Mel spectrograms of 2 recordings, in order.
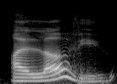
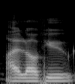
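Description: First: The pitch moves naturally across the phrase. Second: The pitch stays flat like a robot. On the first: The speaker calls it right. "제일 자연스럽게" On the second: The speaker calls it wrong. "무슨 에이아이도 아니고 그런 소리를 낸다"

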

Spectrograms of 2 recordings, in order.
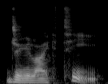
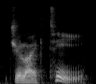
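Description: Both takes have the same delivery.

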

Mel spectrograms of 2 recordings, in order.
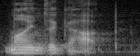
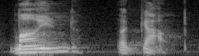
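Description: First: The words are said evenly, without strong beats. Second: The words are said with strong, energetic stress beats. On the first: The speaker calls it wrong. "Pas mind the gap" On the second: The speaker calls it right. "mais mind the gap. L'anglais est énergique à cause de l'accent d'intensité"

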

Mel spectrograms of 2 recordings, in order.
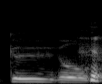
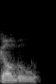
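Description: First: The first vowel is a long 'oo'. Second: The first vowel is a short 'o'. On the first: The speaker calls it right. "There's two O's in there, it's Google" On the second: The speaker calls it wrong. "she'll pronounce it Goggle"

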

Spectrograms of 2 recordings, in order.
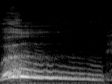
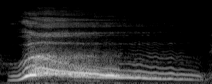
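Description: First: The cry is at normal loudness. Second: The cry is shouted loudly.

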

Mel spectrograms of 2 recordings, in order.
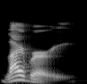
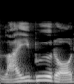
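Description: First: It is said with English sounds and rhythm. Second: It is said as separate Korean-style syllables. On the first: The speaker calls it right. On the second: The speaker calls it wrong.

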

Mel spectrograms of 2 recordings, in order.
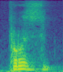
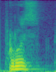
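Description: The two takes are said the same way.

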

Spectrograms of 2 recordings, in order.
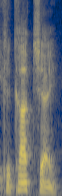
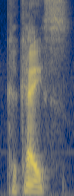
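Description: First: The surname is said with Italian pronunciation. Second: The surname is said with American pronunciation. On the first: This is the traditional form of the name. "The traditional Italian pronunciation of his surname would be Cacace" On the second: This is how the family says the name now. "the surname has been Americanized and is now pronounced Cacace"

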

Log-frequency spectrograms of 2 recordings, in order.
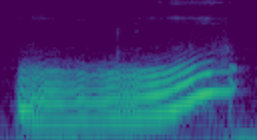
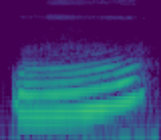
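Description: First: The pitch dips low and then rises. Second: The pitch rises from mid to high. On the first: "falling, rising" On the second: "second tone going up"

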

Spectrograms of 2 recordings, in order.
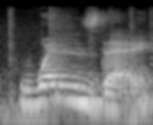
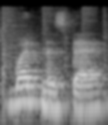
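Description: First: The middle D is dropped, giving a Z sound. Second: Every letter is sounded, including the middle D. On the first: This is how the word is said today. "we ended up saying Wednesday. So it sounds like there's a Z in there too" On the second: This is how the word used to be said. "if we pronounce this word how it's spelt, it would be Wednesday"

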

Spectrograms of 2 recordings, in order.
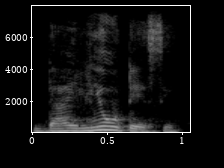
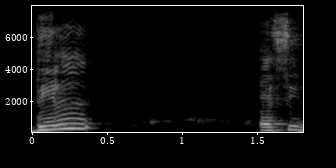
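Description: First: The first word is said fully with two syllables. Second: The first word is clipped to one syllable. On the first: The speaker calls it right. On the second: The speaker calls it wrong.

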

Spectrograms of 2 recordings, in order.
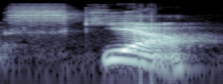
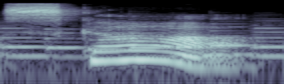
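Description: First: The word has a y sound after k. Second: The word has no y sound after k. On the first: The speaker calls it right. "You pronounce it with a Y" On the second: The speaker calls it wrong. "the British call it ska"

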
